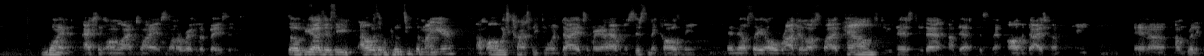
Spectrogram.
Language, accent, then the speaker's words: English; Los Angeles, California, United States; I'm from South Central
